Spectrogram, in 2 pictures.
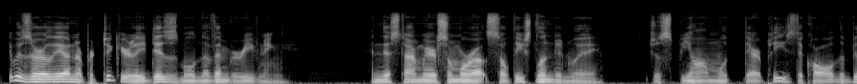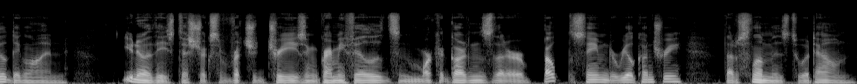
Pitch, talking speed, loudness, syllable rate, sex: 95 Hz, 200 wpm, -21 LUFS, 5.9 syllables/s, male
